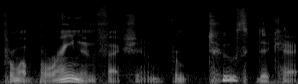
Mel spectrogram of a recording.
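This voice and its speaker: This man has a fairly low pitch and a dark, mellow tone with vocal fry. He speaks at a very slow pace. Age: 40s. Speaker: podcast co-host. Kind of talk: casual chat.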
